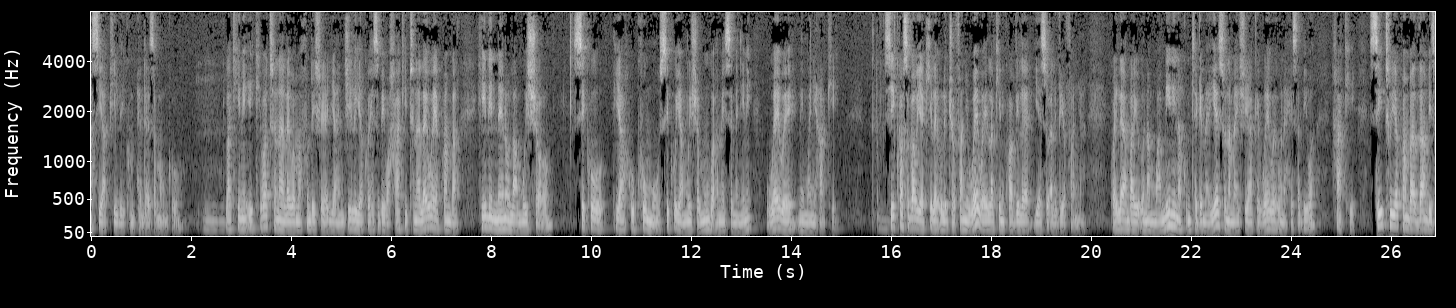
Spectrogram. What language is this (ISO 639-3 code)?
swa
